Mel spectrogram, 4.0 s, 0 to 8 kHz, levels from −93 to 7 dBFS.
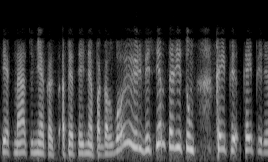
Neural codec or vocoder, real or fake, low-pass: codec, 16 kHz in and 24 kHz out, 1 kbps, XY-Tokenizer; fake; 7.2 kHz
